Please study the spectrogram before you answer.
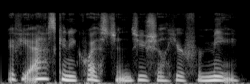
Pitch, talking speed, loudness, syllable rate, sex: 195 Hz, 240 wpm, -18 LUFS, 5.3 syllables/s, female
